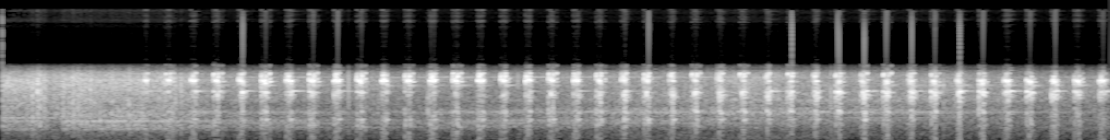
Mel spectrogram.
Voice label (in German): Norddeich Radio Wetterbericht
